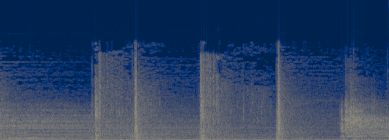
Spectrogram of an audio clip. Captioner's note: rumbling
